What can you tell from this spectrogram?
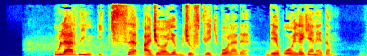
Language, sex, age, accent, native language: Uzbek, female, 19-29, Surxondaryo, Uzbek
